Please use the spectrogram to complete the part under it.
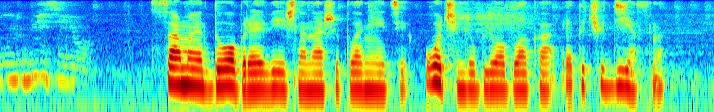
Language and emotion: Russian, positive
